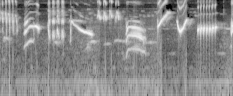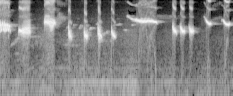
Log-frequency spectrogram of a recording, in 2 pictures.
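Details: Lively 'gacor mompa' song of an Asian pied starling, full of variation: dense runs of sharp whistles, upslurred and downslurred notes, and crackling rattles in quick succession, ending in short high whistled phrases.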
